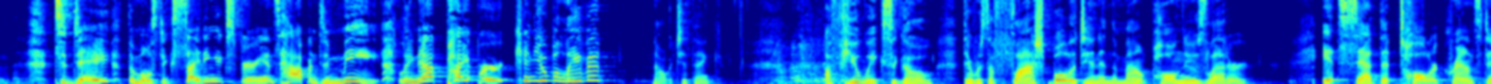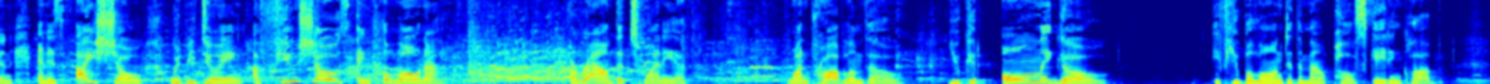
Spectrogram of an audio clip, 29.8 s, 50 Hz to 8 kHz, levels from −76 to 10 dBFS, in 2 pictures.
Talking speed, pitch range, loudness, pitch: 135 wpm, 185-265 Hz, -19 LUFS, 235 Hz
